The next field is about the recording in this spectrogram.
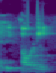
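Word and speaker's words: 一人: kanji orang Nah kalau itu dibacanya menjadi Hitori nah kanji hitonya itu dibaca RI ya sedangkan kanji satunya itu dibaca Hito nah sedangkan kalau dia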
